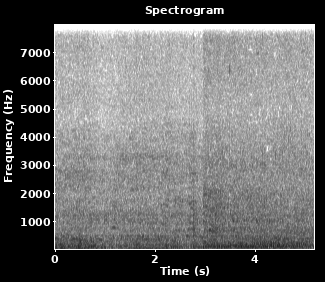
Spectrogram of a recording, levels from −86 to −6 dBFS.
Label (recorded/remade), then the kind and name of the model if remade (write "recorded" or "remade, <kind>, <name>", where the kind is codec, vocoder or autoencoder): recorded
